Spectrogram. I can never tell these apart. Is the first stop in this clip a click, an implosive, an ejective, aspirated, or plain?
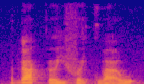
implosive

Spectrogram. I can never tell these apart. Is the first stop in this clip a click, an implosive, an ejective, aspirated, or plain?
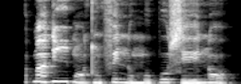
implosive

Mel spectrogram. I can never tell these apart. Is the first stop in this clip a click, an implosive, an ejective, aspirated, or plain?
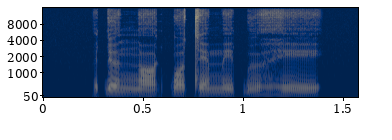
implosive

